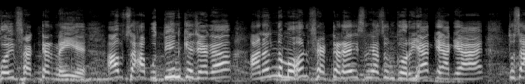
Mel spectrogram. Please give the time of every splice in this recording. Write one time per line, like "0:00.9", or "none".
none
